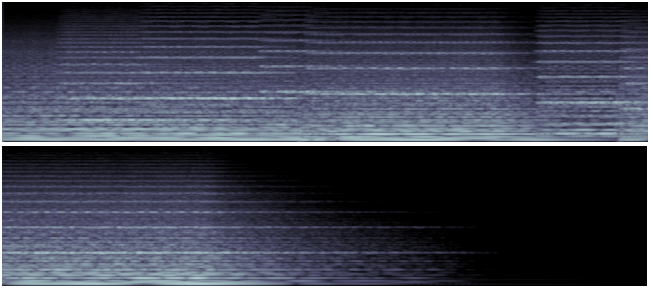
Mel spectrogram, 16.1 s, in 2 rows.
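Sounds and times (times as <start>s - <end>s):
JP-8 synth strings: 0.0s - 12.9s.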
